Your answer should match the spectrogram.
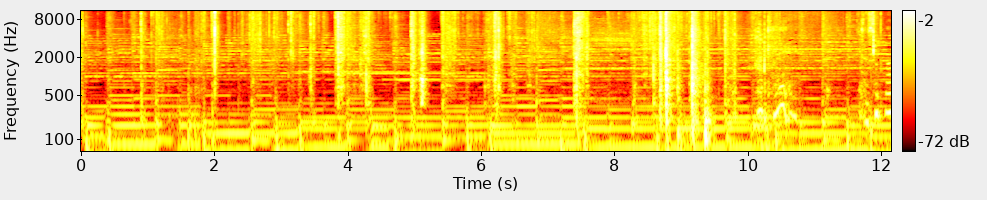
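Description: Soft background music with held chords, over scattered knocks, taps and scrapes of a cardboard box being handled and opened, with a cluster of sharper knocks about nine seconds in.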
